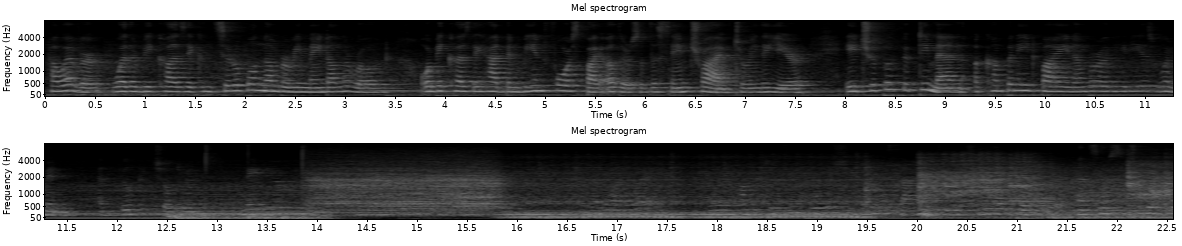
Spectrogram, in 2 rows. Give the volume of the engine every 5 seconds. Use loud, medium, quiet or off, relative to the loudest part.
quiet, quiet, medium, loud, loud.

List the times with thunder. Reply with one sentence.
The thunder can be heard from 12.4 to 14.2 s.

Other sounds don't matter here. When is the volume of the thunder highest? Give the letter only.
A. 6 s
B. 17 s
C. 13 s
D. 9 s
C.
